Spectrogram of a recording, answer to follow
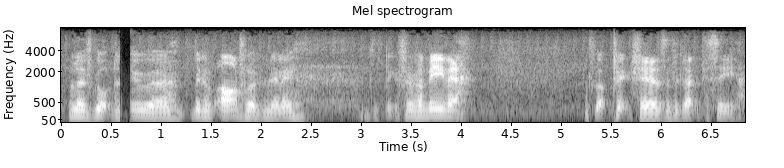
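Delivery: high mock British voice; fake British accent. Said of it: "speak with a fake British accent".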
